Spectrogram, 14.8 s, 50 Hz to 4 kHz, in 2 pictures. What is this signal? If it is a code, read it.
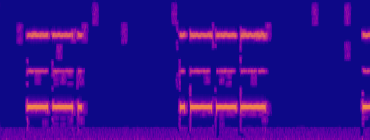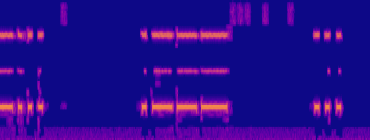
Morse code, heard as a keyed tone, about 13 wpm, spaced as for 4 wpm, 1000 Hz. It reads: GJBJS
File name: Morse Lessons / Morse Lessons / Tape-1B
